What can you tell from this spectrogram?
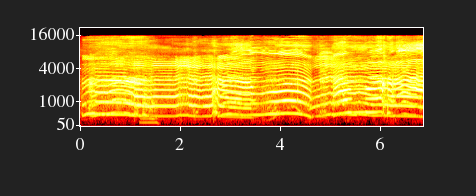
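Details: Infant cries loudly and steadily in long rising and falling wails; ordinary infant crying.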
